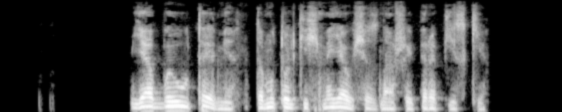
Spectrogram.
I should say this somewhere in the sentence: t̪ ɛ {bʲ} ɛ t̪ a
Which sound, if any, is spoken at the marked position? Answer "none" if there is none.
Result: mʲ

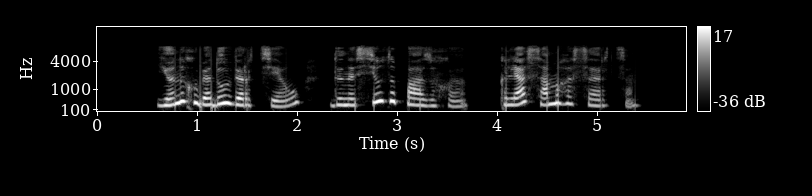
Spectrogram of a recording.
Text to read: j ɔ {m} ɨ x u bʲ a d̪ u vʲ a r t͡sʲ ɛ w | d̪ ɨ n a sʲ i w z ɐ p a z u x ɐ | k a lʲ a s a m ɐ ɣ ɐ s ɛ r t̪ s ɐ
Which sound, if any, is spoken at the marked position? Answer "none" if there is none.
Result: n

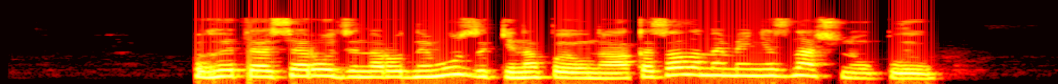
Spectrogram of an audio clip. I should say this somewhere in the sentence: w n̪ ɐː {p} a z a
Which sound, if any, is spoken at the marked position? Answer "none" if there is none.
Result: k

